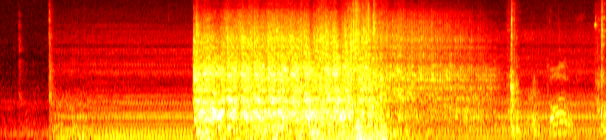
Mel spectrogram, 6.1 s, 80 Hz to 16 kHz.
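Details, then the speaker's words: First start of the "old reliable" 355 small-block V8 swapped into the '57 in place of the smoking 427, with timing not yet set: it cranks, then catches with a ragged roar easing to a lumpy idle. Retarded ignition timing, later cleared by adding about 8–10 degrees. "All right, I ain't got my timing light stuff, but I put probably 8 to 10 degrees in it, and it cleared right up."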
